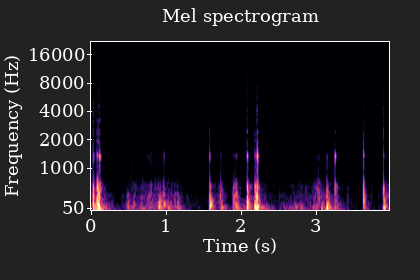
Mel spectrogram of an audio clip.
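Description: Fingernails stretch and pluck the rubbery strands of a pink silicone spiky anemone ball. Low, squishy rubbery rumbling is broken by sharp, bright snaps as the strands are released.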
